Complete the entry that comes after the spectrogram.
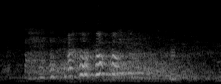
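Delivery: high, fond chuckle; real delighted laugh; warm laugh. Real, not acted. Touched by boy's answer.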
